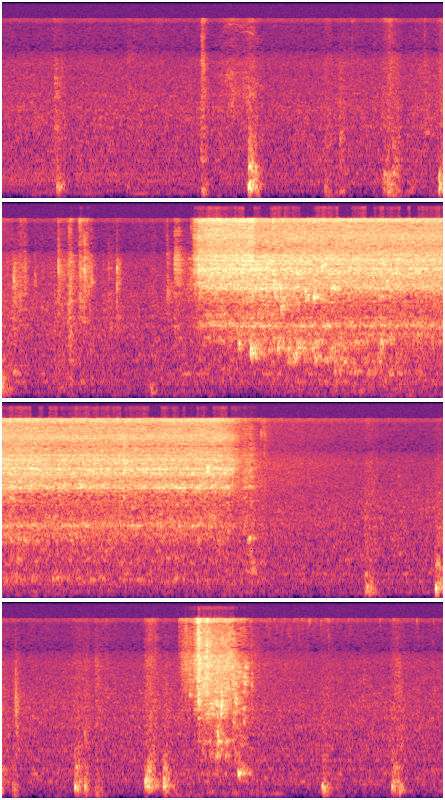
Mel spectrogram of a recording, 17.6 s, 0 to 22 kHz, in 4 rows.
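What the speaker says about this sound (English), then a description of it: "And then we'll add 3 cups of water." Water from a tap pours steadily into a pot for rice for several seconds in a kitchen with a wood stove, framed by scattered clunks and knocks before and after.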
